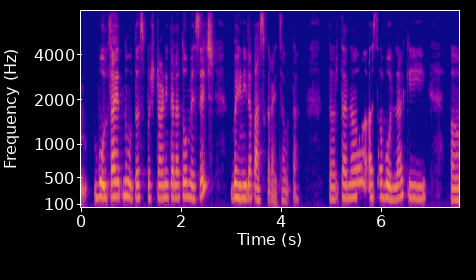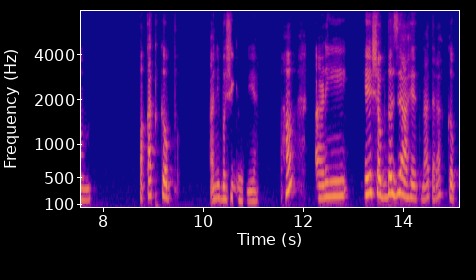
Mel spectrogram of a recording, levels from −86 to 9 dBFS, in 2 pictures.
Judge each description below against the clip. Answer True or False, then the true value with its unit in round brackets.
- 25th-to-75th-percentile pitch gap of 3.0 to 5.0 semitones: False (2.6 semitones)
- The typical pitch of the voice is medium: False (200 Hz)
